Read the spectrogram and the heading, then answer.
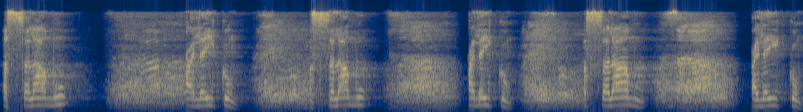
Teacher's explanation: سلام کا تلفظ ہے السلام علیکم، میم پر پیش ہے، میم کے بعد واو نہیں ہے، لکھنے میں لوگ واو لکھتے ہیں، اسلام لکھتے ہیں، الف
